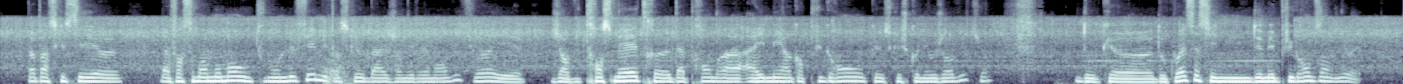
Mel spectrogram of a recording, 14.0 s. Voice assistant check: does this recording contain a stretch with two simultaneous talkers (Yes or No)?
No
